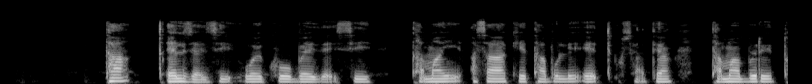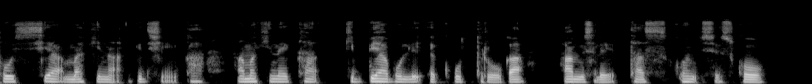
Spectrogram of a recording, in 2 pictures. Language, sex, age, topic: Gamo, male, 25-35, government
